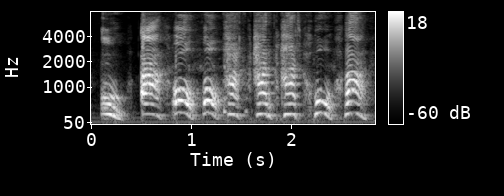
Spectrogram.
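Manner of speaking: high yelps of a man on fire; burning yelps. Retold or imitated. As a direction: yelp like a game character burning. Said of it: "they do this".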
